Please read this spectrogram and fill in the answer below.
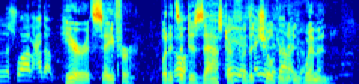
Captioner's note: through translator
